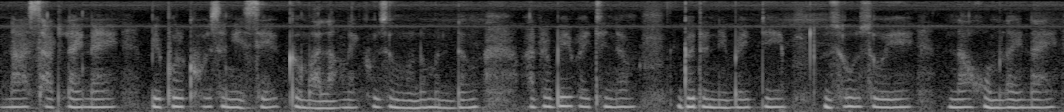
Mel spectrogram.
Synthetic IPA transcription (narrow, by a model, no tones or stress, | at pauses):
nasatʰlajnaj | b̥ipʰɯɾkʰɯwzɯŋiseɡɯmalaŋnajkʰɯzɯŋnunɯmɯndɯŋ | aɾɯbibajdʰinɯ | ɡɯdɯnibajdi | zozoe | nahɔmlajnaj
